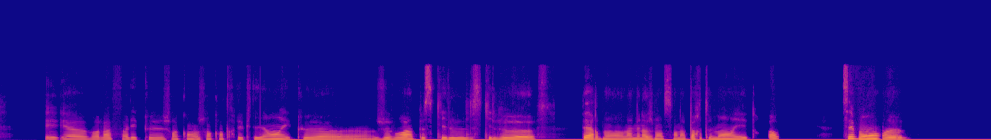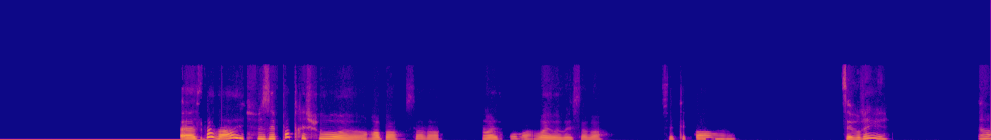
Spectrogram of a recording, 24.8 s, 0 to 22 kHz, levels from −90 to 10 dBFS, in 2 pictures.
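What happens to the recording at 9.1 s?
At 9.1 s the speech lies inside a DC step lasting from 3.26 s to 15.16 s. The waveform's zero line has jumped by about -31 dBFS and is holding there. Unlike hum, the held offset is silent, and only low thumps mark its start and end.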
